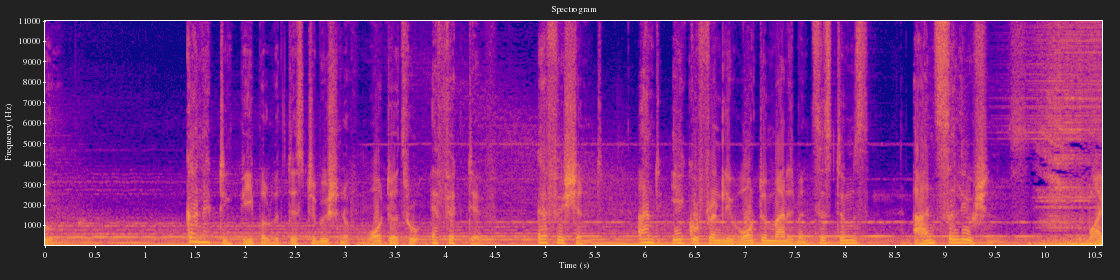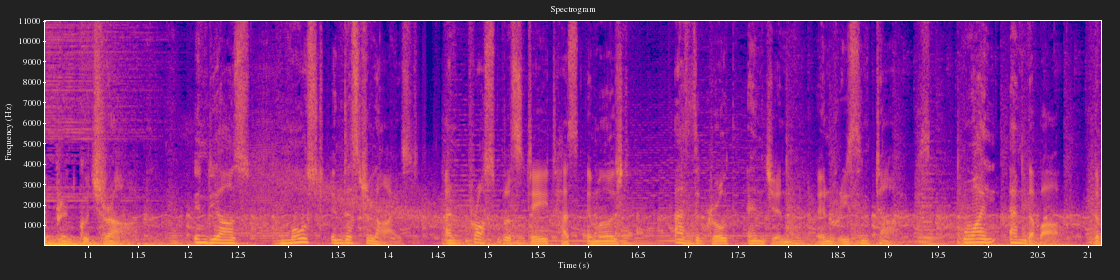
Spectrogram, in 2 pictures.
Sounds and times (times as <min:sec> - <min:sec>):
Music: 0:00.0 - 0:21.1
Speech: 0:01.4 - 0:21.1.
